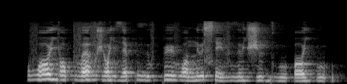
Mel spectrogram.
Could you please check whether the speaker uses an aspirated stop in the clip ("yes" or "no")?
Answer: no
